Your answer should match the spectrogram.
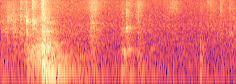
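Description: Brief scrape and rustle of parts being handled on a workbench about half a second in, followed by a couple of faint clicks.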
